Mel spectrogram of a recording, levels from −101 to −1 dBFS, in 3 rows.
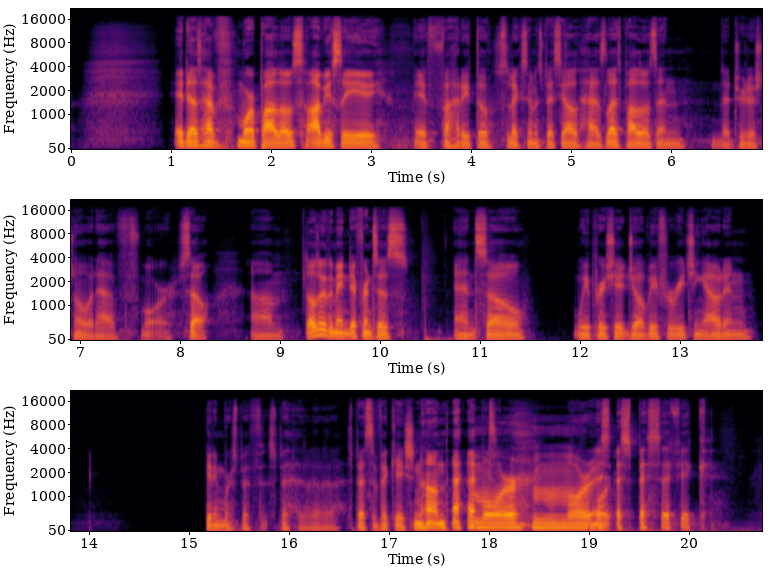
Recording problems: none

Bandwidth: 17 kHz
